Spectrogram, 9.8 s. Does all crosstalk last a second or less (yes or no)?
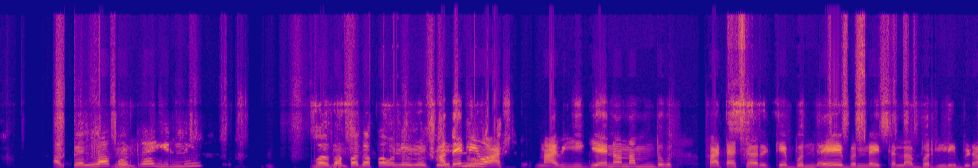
yes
